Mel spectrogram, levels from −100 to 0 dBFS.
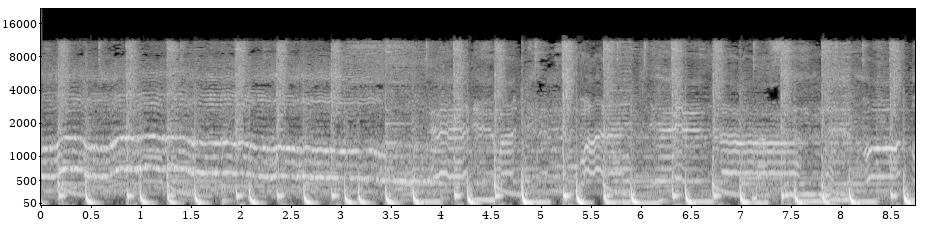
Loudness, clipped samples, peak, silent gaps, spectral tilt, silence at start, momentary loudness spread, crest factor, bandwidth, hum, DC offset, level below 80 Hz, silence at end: -13 LUFS; under 0.1%; 0 dBFS; none; -4.5 dB/octave; 0 s; 2 LU; 12 dB; 12 kHz; none; under 0.1%; -18 dBFS; 0 s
